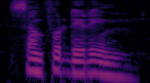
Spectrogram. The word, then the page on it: samfur di rim: Biak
